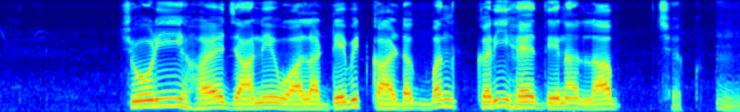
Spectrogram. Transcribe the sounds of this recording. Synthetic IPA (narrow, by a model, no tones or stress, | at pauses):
t͡ʃoːɽiɦɐed͡ʒaːneʋaːlaɖeːbɪʈkaːɾɖək̚bɐ̃nd̪kɐɾiɦɛd̪eːnalaːb̚ | t͡ʃʰɐk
